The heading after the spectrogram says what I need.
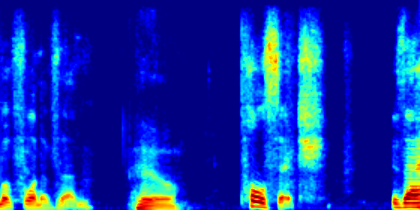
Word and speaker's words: Pulisic: Pulisic. Is that how you say it? Close. How do you say it? Pulisic.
